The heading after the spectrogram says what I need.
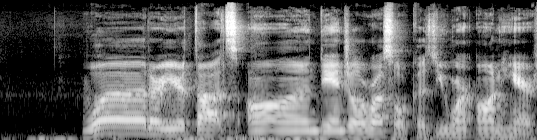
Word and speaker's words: D'Angelo Russell: D'Angelo Russell, yeah.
